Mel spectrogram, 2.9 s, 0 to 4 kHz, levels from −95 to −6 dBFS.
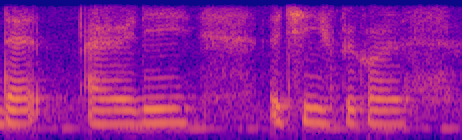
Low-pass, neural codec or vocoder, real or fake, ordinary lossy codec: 3.6 kHz; none; real; none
